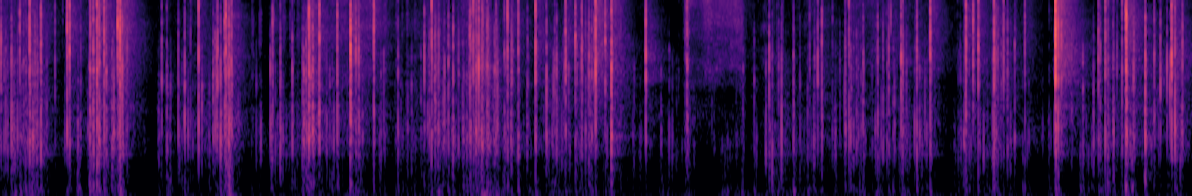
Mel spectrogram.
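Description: An empty white paper Subway bag with green print is held in both hands while fingers bend and crinkle its paper edges. Dense bursts of crisp, bright crackling and crinkling come in irregular flurries separated by short pauses, with almost no low end. The sound is dry, with each crackle stopping immediately.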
